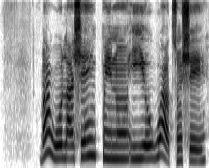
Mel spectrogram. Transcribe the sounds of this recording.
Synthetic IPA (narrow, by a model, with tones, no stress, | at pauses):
ba˦wo˨˦la˧ʃe˦ŋ̩˦k͡pĩ˦nũ˧i˧je˦o˧wo˦a˦˨tũ˨˦ʃe˧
